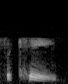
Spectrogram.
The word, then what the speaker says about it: saccade: So today we're going to talk about a more high-level eye movement, and this is called the saccades. And saccades, it's kind of an unusual word, and it is spelled S-A-C-C-A-D-E, saccade.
